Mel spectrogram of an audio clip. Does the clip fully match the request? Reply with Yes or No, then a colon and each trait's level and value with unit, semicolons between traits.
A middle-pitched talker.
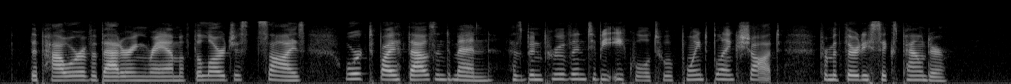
No: high, 205 Hz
